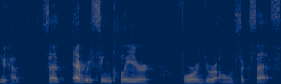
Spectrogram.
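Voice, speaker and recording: A man with a non-native accent and medium pitch speaks at a fairly slow pace with ordinary pitch variation. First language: not English. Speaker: salesperson giving career advice. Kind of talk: casual advice vlog.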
